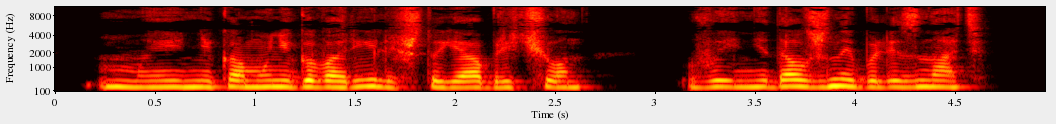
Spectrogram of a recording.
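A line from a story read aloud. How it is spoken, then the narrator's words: Weak voice. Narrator (Russian): слабым голосом произнес он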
